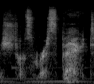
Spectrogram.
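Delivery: whispered speech. Voicing Hero telling a companion to show respect: whisper. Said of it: "Hero will whisper".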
